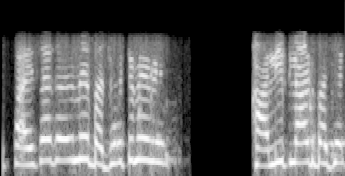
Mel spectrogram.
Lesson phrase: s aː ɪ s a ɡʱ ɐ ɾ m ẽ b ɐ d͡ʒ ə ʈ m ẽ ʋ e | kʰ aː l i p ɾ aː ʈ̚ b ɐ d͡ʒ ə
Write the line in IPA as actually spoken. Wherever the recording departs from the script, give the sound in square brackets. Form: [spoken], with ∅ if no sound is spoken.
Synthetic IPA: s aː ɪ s a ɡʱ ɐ ɾ m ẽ b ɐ d͡ʒ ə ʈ m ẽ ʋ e | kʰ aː l i p [l] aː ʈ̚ b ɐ d͡ʒ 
